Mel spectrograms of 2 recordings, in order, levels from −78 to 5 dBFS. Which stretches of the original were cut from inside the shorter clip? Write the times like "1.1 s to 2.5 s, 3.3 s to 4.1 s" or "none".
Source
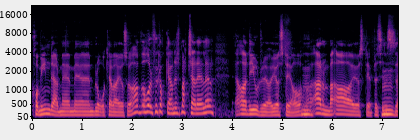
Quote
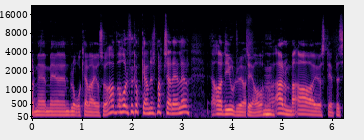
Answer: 4.8 s to 5.0 s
